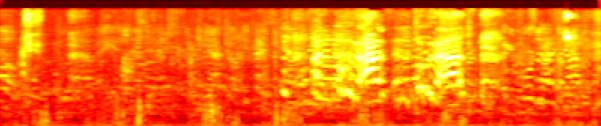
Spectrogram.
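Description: Background chatter in a busy hallway. About two seconds in comes a short run of high-pitched, wavering squeals from a young person's voice, the loudest part.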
